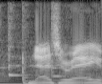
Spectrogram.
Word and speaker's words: Nazaré: We're in Nazare or Nazar. Uh different people pronounce it different ways.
